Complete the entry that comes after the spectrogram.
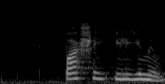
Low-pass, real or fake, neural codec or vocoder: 7.2 kHz; real; none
